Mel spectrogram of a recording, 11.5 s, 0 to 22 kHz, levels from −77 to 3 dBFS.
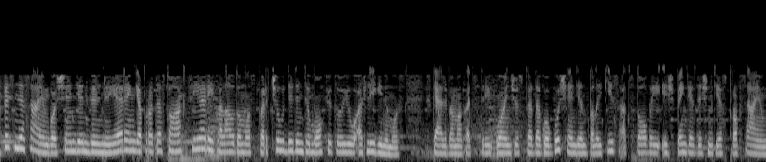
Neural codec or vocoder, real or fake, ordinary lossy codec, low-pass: autoencoder, 48 kHz, 128 numbers a frame, DAC-VAE, trained on Japanese speech; fake; AAC, 16 kbps; 19.8 kHz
